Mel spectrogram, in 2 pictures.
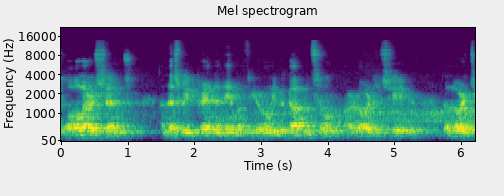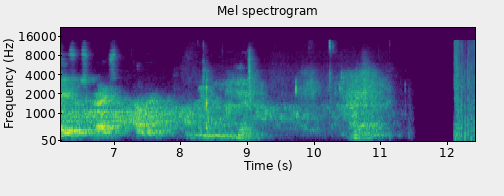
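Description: A man speaks calmly into a microphone in a large echoing room.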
